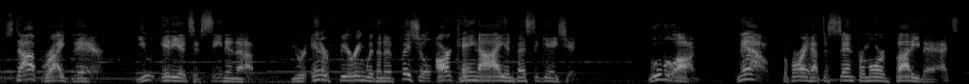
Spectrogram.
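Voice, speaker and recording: A man playing an officious, menacing secret police officer in a video game, curt, scornful and gravelly. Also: a little high, expressive, normal speed, bright, forceful tone, full character voice. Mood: threatening. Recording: game music under the voice.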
